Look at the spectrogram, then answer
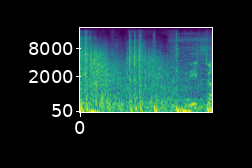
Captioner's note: gunshot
